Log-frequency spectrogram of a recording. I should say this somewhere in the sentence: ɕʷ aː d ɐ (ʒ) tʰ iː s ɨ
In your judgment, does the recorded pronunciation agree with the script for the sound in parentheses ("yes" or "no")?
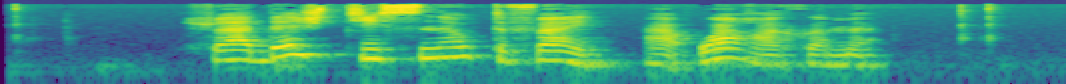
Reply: yes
